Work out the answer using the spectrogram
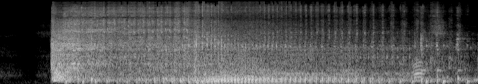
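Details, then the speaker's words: Briggs & Stratton Brute electric-start snowblower that wouldn't start, owner suspects water or ice, after drying out: starter catches at once, small single settles into a steady slightly lumpy run; engine starts and keeps running. "I'm thinking it might have had a little bit of uh just water or ice down the side here"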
